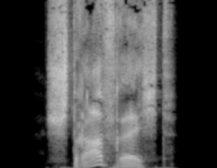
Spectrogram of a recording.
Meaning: criminal law
- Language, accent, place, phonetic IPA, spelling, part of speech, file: German, Germany, Berlin, [ˈʃtʁaːfˌʁɛçt], Strafrecht, noun, De-Strafrecht.ogg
